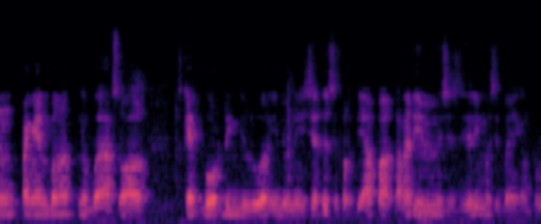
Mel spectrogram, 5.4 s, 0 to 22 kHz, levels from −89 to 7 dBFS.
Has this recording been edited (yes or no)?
no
